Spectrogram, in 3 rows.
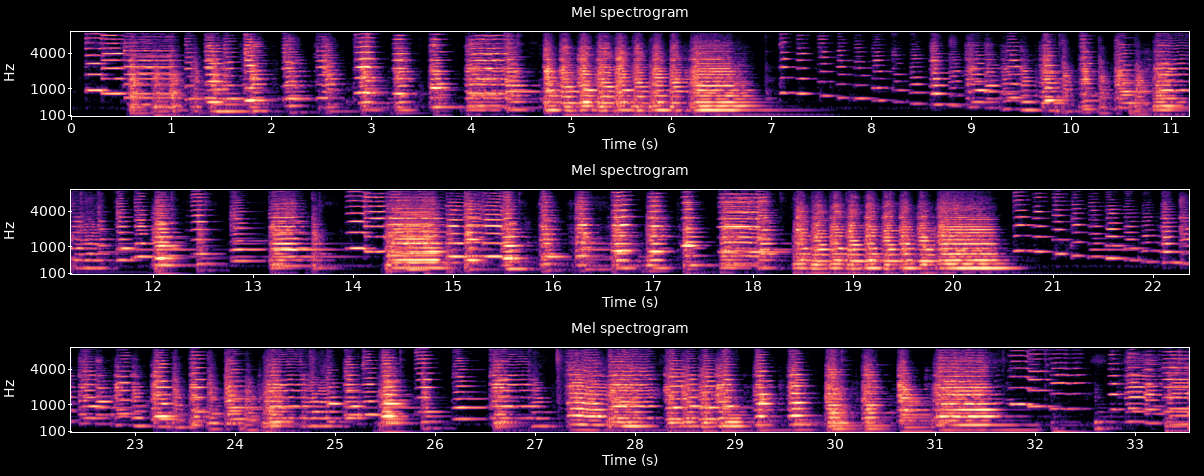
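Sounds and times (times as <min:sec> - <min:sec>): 
musical trio: 0:00.0 - 0:33.5.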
